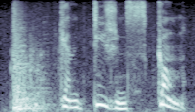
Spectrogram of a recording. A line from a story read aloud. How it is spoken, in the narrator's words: he snarled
